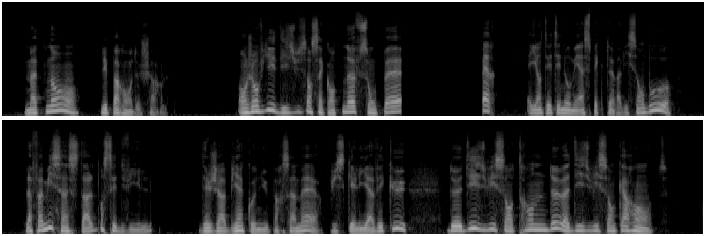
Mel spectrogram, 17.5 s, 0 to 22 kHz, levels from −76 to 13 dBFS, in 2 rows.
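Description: At 4.98 s the speech halts in mid-flow and the output stays silent for about 1.02 s, until 6.01 s. That is a playback stall, most likely the player running short of buffered data. A full second of silence sets it apart from a brief dropout.

From 6.01 to 9.01 s the player works off its backlog as a catch-up at higher speed, resampling at 1.15 times normal rate. Tempo and pitch rise together, about two semitones, then both settle back. That joint rise separates it from time-stretching, which keeps pitch steady.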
